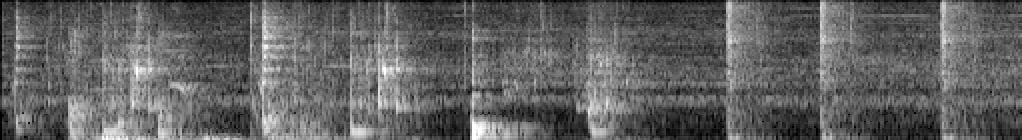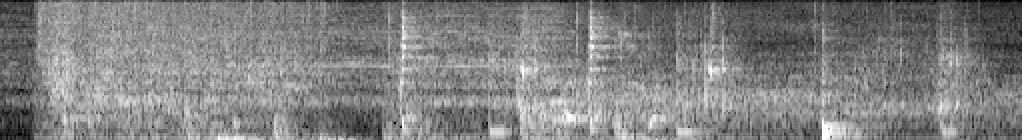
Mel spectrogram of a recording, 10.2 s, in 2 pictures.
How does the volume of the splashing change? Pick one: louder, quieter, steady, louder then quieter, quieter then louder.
steady.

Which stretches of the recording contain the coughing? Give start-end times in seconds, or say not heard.
0.3-1.8, 6.0-8.6.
